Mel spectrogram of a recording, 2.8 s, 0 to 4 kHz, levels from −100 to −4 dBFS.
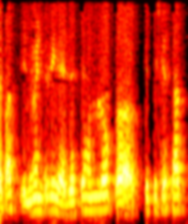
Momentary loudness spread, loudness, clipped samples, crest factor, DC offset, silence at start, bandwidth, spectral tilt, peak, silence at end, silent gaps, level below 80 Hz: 8 LU; -17 LUFS; under 0.1%; 14 dB; under 0.1%; 0 s; 4 kHz; -11.5 dB/octave; -2 dBFS; 0.05 s; none; -62 dBFS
